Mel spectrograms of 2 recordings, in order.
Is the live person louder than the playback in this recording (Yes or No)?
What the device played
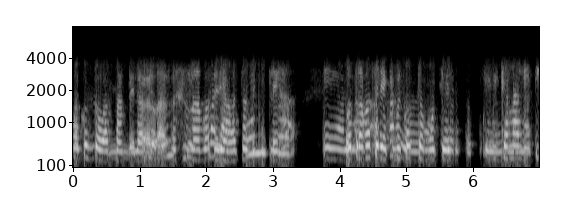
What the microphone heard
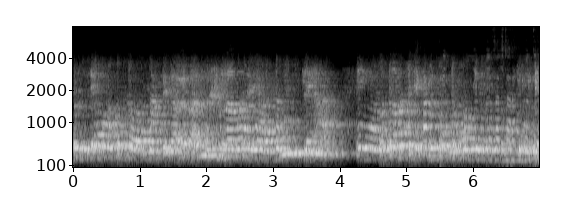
No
